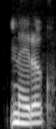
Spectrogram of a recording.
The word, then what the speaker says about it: NAIDOC: So excuse the ignorance, but do you mind discussing a little bit around the Reconciliation Week and NAIDOC Week? Is that how you pronounce it? – NAIDOC Week.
